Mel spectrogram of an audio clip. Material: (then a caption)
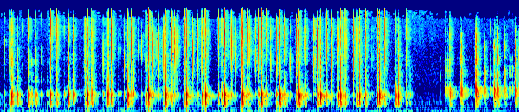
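Paper and board. Fingertips and nails knock and tap on the cover and spine of a large, thick antique hardcover book with gilded page edges. A quick, steady run of short, dry, mid-pitched knocks with almost no ring pauses briefly, then resumes more softly.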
